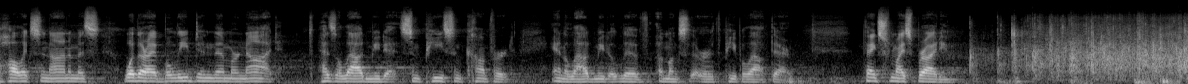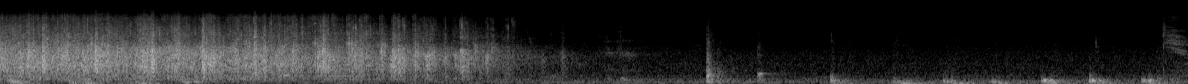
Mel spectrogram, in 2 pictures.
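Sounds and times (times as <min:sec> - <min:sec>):
speech: 0:00.0 - 0:10.4
audience applause: 0:09.7 - 0:17.8.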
